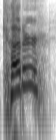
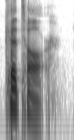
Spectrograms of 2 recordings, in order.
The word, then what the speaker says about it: Qatar: It's not Qatar. They call it Qatar. – You can pronounce it Qatar or Qatar. – Okay. – You can pronounce it either way.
